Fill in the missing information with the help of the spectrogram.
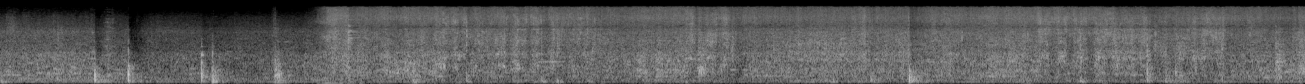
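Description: A few sharp clicks and knocks of a knife working through a surgeonfish on a plastic cutting board. About three seconds in, a hose's pistol-grip spray nozzle opens up with a loud, steady hiss of water jetting onto the fish and board.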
